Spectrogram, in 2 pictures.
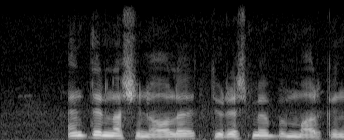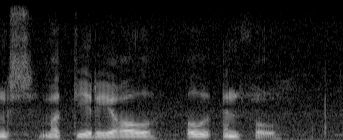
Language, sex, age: Afrikaans, male, 19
